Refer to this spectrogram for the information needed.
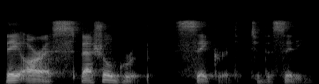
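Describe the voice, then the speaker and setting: A man reading a picture book aloud to children in an expressive, teacherly way. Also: very deep voice, a little slow, vocal fry, slightly rough. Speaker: school read-aloud storyteller.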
